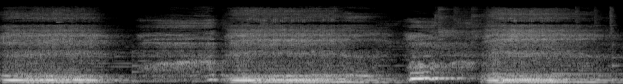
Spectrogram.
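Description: Loud, rhythmic snoring with three long rasping breaths, each a low rumbling drone separated by brief pauses, with no talking.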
